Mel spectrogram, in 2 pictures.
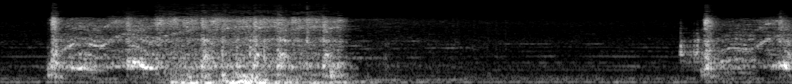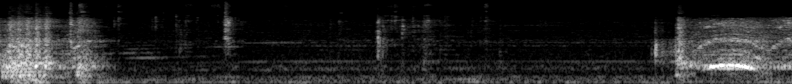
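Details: Car with a dead battery: the starter churns over in short, laboured bursts and never catches. It is a slow crank and no start from a dead battery.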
